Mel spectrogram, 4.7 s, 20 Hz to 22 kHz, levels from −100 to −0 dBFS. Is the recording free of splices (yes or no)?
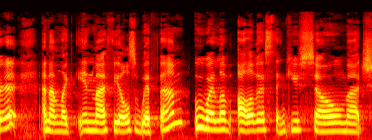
no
